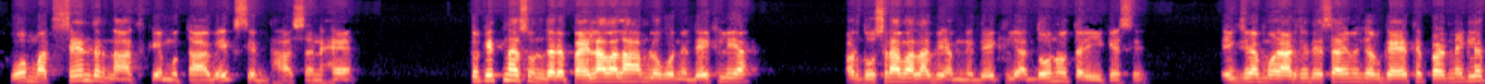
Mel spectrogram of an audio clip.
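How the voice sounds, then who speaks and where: Male yoga teacher, a bit high-pitched, lecturing on old texts; dull, dry, muffled recording. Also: no room sound. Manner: slow measured Sanskrit recitation, then explains in plain talk; asks and answers his own questions. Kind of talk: exam-prep lecture on a yoga text.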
